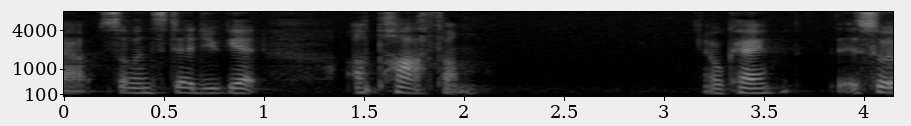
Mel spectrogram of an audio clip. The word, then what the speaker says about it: apothem: So the trick is, the word is apothem.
